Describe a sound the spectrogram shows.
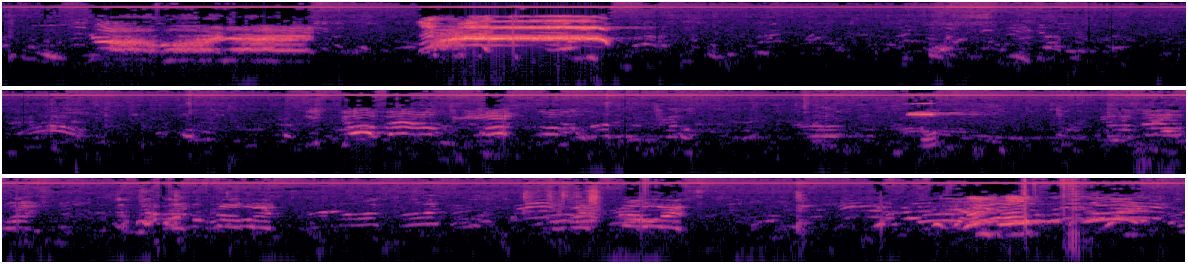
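Young women call out and shout across an open field, some way off.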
